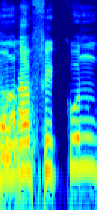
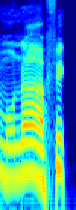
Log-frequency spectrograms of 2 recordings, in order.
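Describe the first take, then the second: First: The word ends with a full -un ending. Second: The word ends on a bare k sound. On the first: The reading continues without stopping. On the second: The reader stops at this word.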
